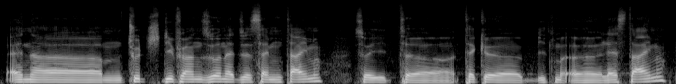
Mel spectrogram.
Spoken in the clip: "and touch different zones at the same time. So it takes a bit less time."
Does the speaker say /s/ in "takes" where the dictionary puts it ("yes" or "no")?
no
